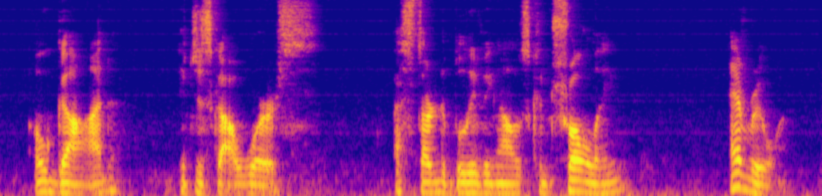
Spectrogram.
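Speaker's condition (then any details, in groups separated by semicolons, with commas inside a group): No condition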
